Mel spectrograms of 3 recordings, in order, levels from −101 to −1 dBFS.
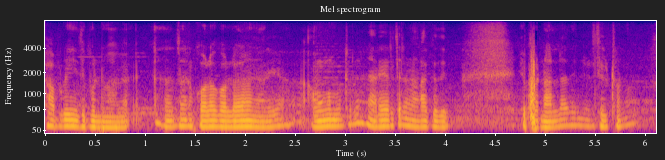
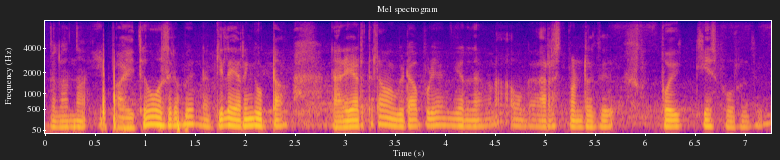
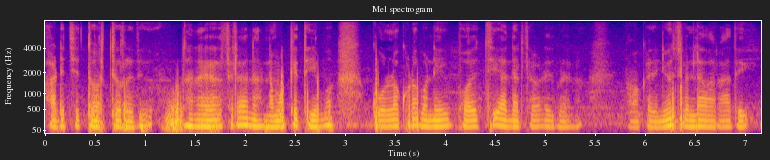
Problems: constant background noise, background conversations at intervals, low volume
